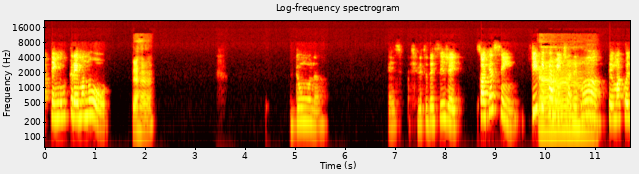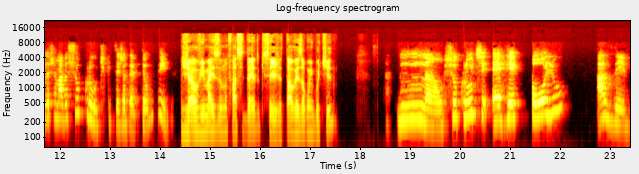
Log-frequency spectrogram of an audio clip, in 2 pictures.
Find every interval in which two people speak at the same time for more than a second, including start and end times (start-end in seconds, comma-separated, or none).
9.8-11.1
